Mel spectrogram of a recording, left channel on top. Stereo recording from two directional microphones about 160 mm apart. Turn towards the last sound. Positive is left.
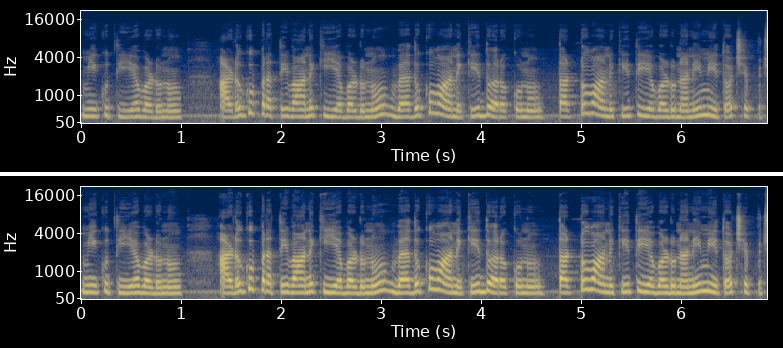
turn(degrees=-30)  # may be behind; listen again after turning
